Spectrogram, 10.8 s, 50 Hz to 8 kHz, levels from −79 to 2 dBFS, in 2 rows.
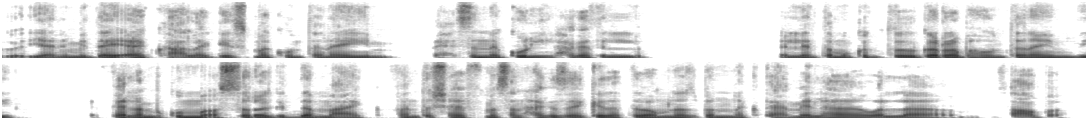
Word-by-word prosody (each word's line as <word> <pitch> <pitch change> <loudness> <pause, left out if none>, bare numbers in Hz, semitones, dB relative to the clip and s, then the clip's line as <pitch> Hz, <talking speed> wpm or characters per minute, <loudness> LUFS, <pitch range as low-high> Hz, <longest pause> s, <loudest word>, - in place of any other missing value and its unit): يعني 75 0 -1
مضايقاك 80 0 +2
على 75 +1 -1
جسمك 80 +2 -3
وأنت 75 0 -4
نايم 75 -1 +1 0.2
بحيث - - -6
إن 85 -3 +3
كل 95 +3 +2
الحاجات 90 +1 -2
ال 80 -3 -1 0.7
اللي 80 +1 +1
أنت 80 - -5
ممكن 90 +1 -1
تجرّبها 85 +2 +4
وأنت 85 0 -1
نايم 90 +1 +2
دي 110 +5 -2 0.5
فعلًا 95 - +4
بتكون 90 +3 +1
مأثّرة 85 -1 +3
جدًا 80 0 +1
معاك، 70 -2 -2
فأنت 75 0 -3
شايف 90 +1 -1
مثلًا 90 0 0
حاجة 95 0 -2
زي 85 -3 0
كده 90 0 +3
تبقى 80 -2 +2
مناسبة 85 +2 0
إنّك 80 0 -4
تعملها 95 +6 0
والّا 75 -4 -1 0.2
صعبة؟ - - -3
85 Hz, 195 wpm, -24 LUFS, 80-90 Hz, 0.7 s, تجرّبها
